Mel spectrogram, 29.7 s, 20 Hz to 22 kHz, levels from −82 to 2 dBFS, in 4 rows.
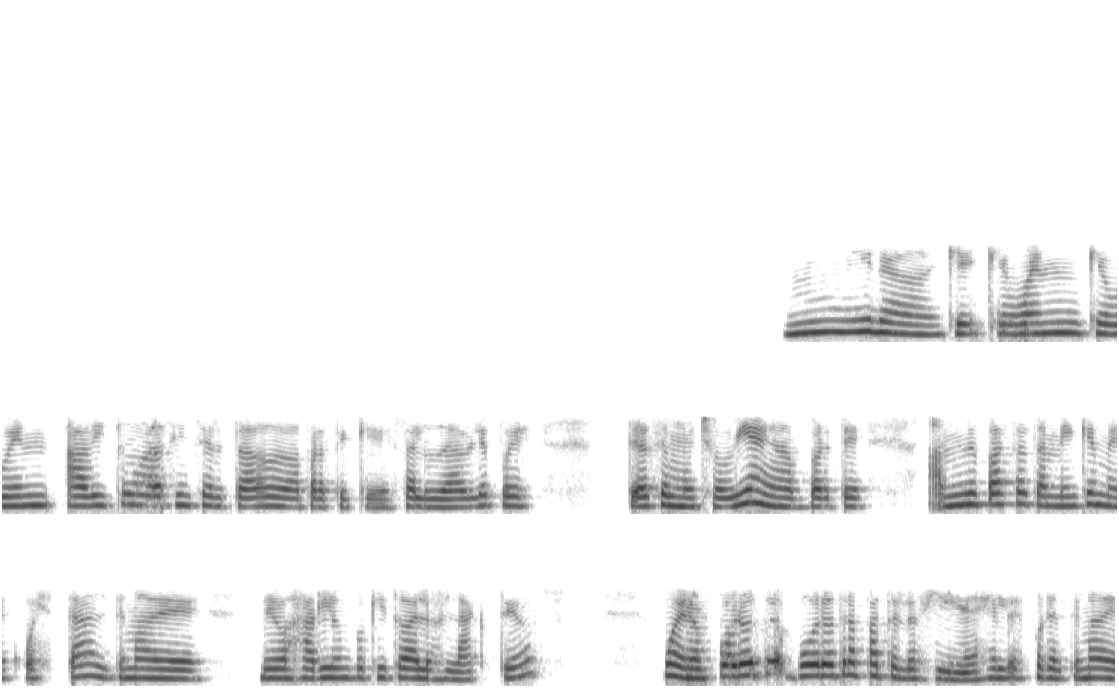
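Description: It's a speech clip carried over AMR narrowband mobile coding, likely at a rate like 12.2 kbps. It has six bursts of AMR bit errors at 2.90–3.14, 5.96–6.54, 13.88–14.44, 15.56–15.99, 26.86–27.20 and 28.50–28.80 s. In each one, roughly a tenth to a fifth of the weakly protected bits get flipped, so the voice turns hoarse, scratchy and gargly while its pitch and level stay about the same.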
